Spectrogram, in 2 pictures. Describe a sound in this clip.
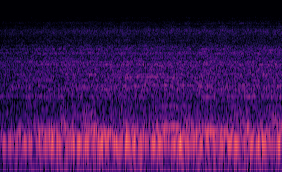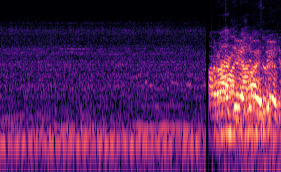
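Music plays faintly from a television loudspeaker.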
